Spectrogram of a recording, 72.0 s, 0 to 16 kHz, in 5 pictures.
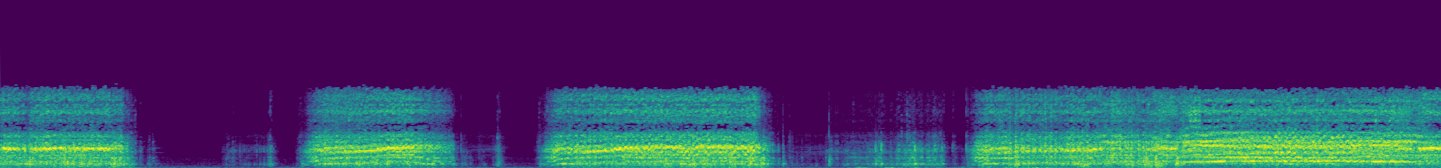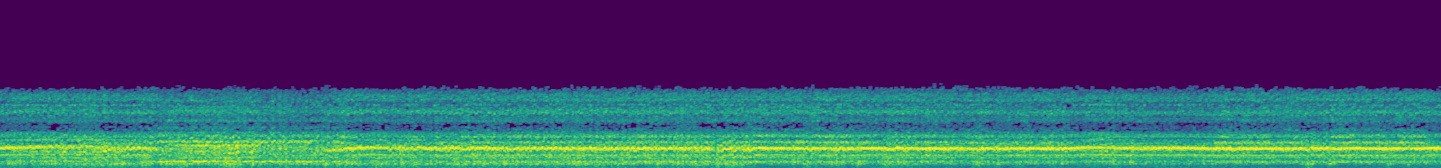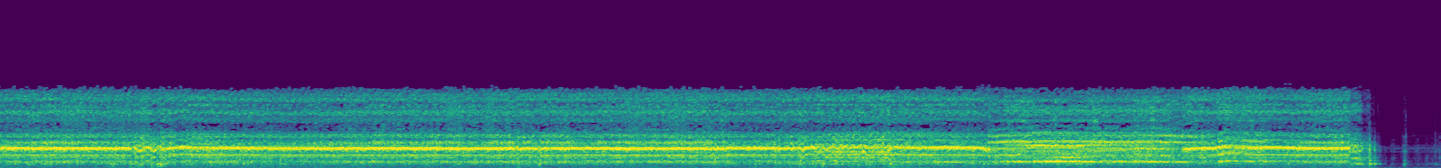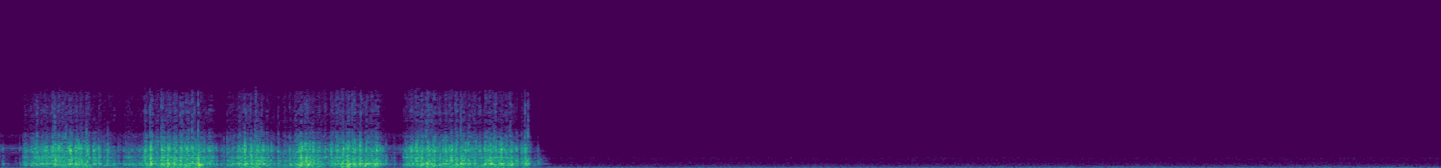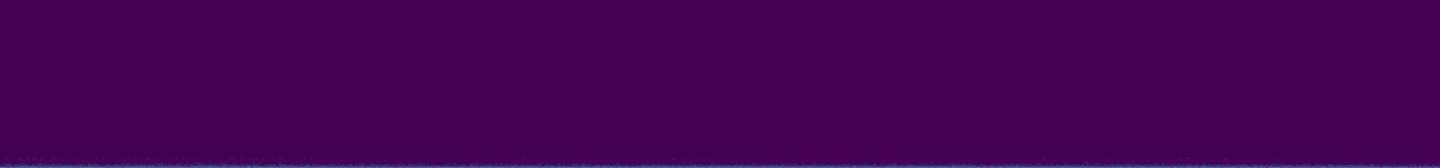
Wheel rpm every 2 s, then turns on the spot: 90, 40, 50, 130, 30, 150, 160, 160, 160, 160, 160, 160, 160, 160, 160, 160, 160, 160, 160, 160, 160, 40, 30, 20, 0, 0, 0, 0, 0, 0, 0, 0, 0, 0, 0, 0.
0-2 42-48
